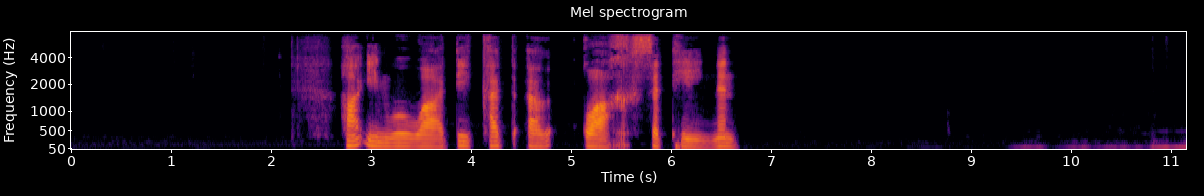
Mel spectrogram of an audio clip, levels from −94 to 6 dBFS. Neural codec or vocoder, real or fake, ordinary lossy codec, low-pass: none; real; MP3, 64 kbps; 7.2 kHz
